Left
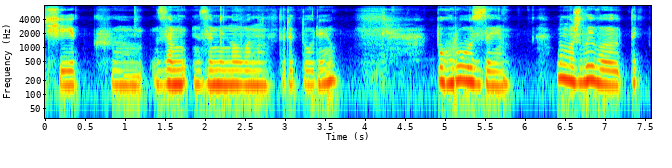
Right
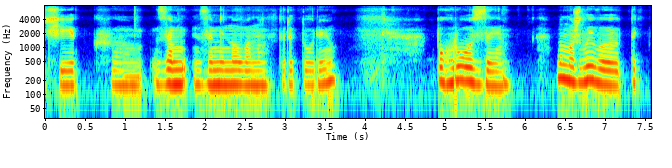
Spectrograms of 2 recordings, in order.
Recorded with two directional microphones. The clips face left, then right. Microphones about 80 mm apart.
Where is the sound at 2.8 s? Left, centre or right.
Right.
